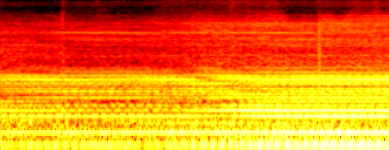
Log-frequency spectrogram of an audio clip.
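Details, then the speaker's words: Appliance with door locked but not operating: steady low buzz with a rough pulse about three times a second, growing slightly louder; technician suspects the control panel, not confirmed. "now i i got door locked and it's giving me some kind of noise it's not operating there"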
